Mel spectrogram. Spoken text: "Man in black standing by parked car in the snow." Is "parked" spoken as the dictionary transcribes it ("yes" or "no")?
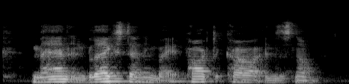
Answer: yes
